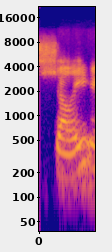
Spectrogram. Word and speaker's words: Chelle: And my name is spelled a little bit weird. It's Chelle. People are like, how do you pronounce that? It's Shelley, again, Chelle Johnson.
